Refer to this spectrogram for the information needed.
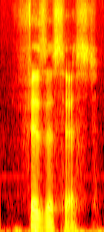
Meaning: A person whose occupation specializes in the science of physics, especially at a professional level
- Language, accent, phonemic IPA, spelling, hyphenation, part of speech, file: English, General American, /ˈfɪzɪsɪst/, physicist, phy‧sic‧ist, noun, En-us-physicist.ogg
